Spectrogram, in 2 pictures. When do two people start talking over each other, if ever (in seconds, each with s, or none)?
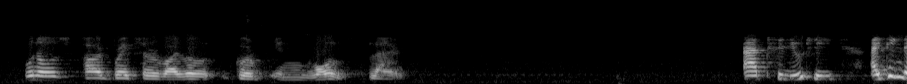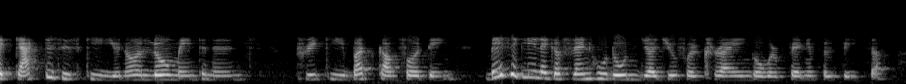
none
